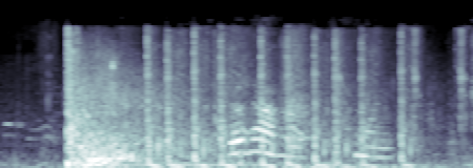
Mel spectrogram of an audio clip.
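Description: Fortnite gunfire erupts suddenly into a dense, close flurry of rapid shots and impacts, with a voice speaking under the shooting partway through.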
